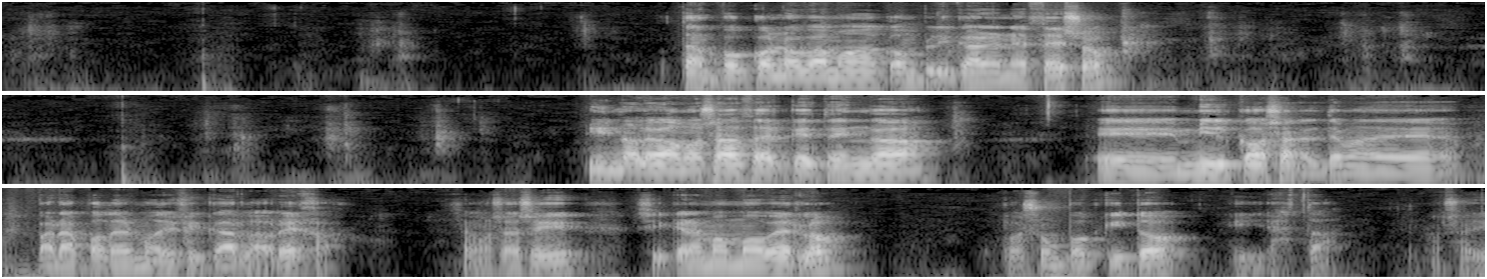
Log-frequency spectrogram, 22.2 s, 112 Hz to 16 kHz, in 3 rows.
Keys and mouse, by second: 1.5 right click, 1.9 g, 2.8 right click, 3.1 g, 3.8 click, 4.0 right click, 4.6 alt+q, 5.2-8.2 shift+middle drag, 6.8 g, 8.2 click, 8.6 alt+q, 9.1 ctrl+shift+middle click, 9.9 right click, 10.8 g, 11.7 click, 12.8-17.9 middle drag, 17.3 g, 17.9 click, 18.1-22.2 middle drag.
